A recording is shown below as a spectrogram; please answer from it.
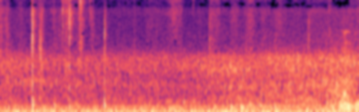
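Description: A few light plastic clicks in the first second or so as the pump head of a hand-pump sprayer bottle is fitted and screwed down, over steady low background noise.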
